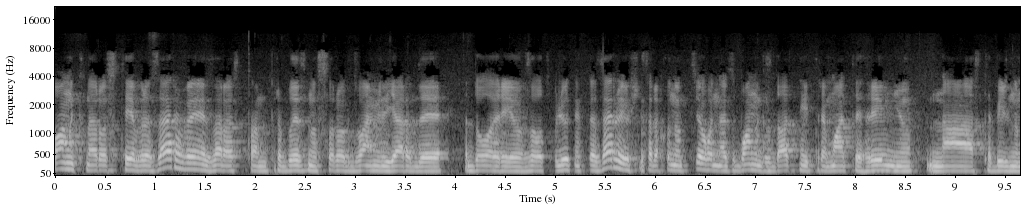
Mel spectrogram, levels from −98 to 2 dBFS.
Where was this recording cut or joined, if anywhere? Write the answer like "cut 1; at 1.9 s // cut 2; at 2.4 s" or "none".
none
